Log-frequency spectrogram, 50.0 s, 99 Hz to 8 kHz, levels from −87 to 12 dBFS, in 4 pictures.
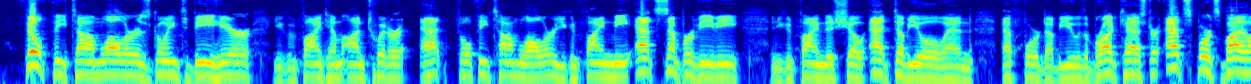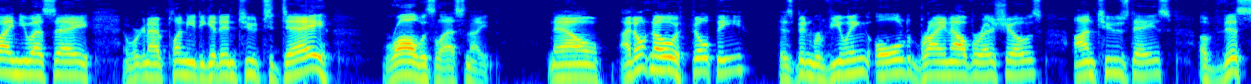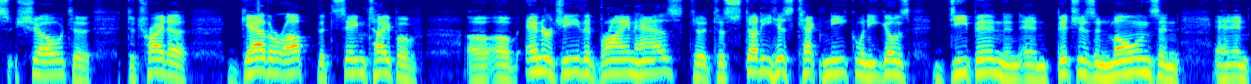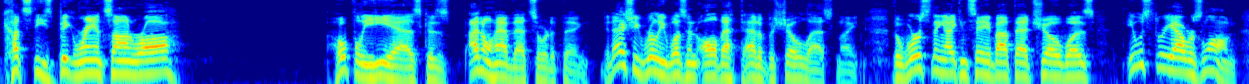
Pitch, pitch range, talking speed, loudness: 155 Hz, 135-175 Hz, 175 wpm, -25 LUFS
